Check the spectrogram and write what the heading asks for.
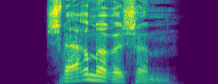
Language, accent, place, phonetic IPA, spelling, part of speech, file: German, Germany, Berlin, [ˈʃvɛʁməʁɪʃm̩], schwärmerischem, adjective, De-schwärmerischem.ogg
- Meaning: strong dative masculine/neuter singular of schwärmerisch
